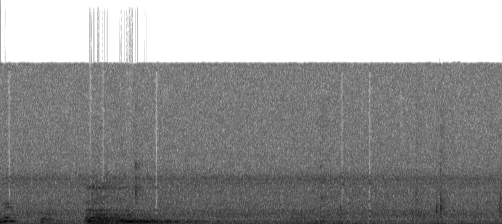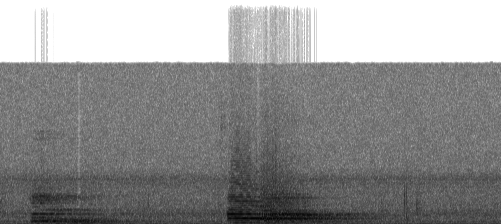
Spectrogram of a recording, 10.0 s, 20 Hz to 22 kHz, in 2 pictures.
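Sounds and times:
static hiss: 0.0 - 10.0.

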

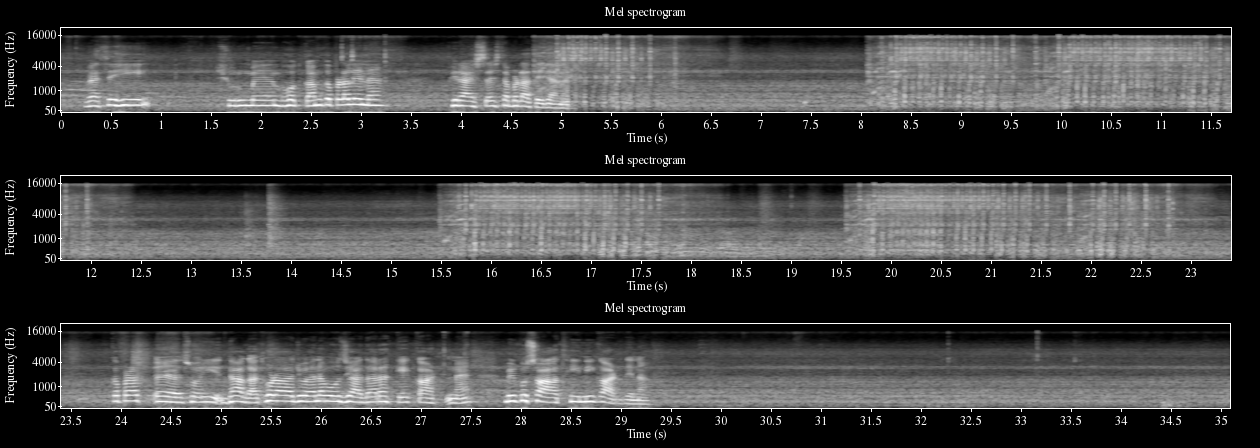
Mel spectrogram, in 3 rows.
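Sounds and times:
sewing machine stitching: 4.8 - 6.3, 8.1 - 12.2, 15.5 - 18.1, 19.6 - 23.1.

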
